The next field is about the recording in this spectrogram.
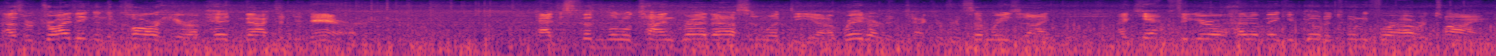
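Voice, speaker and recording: A man telling a casual, rambling vlog story in a plain-spoken, unpolished way. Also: a little high. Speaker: vlogger. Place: inside a moving car and outside on a car lot. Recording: noisy vehicle and outdoor background. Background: car and road noise.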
